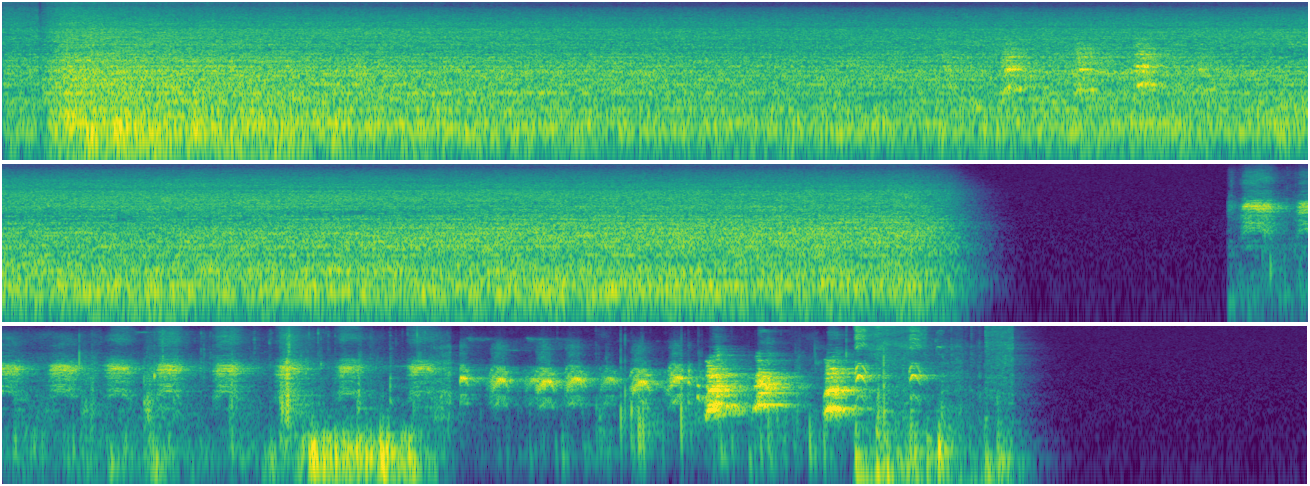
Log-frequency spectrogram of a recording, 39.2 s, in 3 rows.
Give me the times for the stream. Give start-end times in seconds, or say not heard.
0.0-22.6.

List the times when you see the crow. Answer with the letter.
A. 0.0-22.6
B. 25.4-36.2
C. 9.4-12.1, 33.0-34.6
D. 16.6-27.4
B.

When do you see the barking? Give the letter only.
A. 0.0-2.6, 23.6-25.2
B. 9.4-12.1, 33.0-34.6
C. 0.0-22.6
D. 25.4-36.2
B.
